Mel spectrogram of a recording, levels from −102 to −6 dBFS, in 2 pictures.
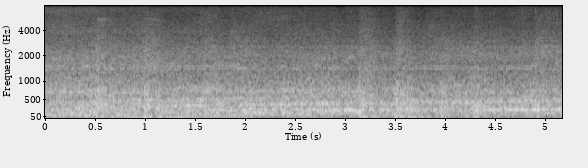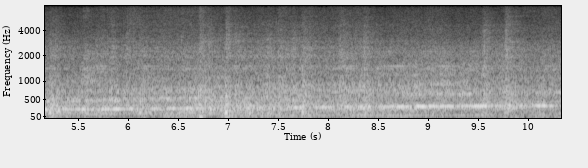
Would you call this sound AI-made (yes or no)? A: no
